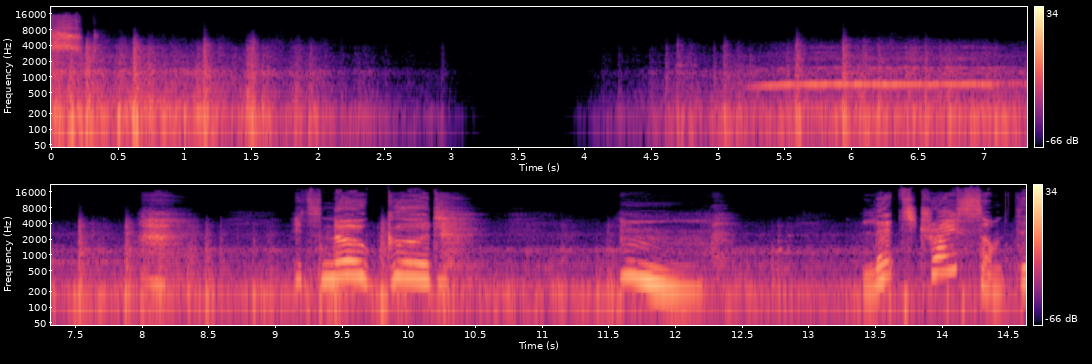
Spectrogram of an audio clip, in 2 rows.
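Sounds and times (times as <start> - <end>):
moving train clattering over rails: 0.0 - 3.0, 4.1 - 14.6
drawn-out metallic squeal of a train: 5.1 - 7.5
speech: 9.2 - 10.5, 11.6 - 12.4, 13.4 - 14.6.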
